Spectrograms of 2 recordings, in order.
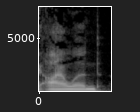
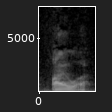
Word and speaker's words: Islay: It's spelled I-S-L-A-Y, which I always used to think was Islay. But it's actually pronounced Isla, according to Wikipedia. – Okay. – And, you know, Wikipedia is always right. – So it's like island without the and.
